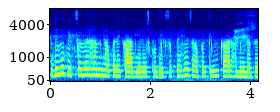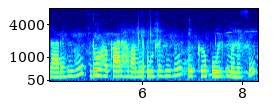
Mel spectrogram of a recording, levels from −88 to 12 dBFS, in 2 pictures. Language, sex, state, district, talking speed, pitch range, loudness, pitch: Hindi, female, Bihar, Madhepura, 260 wpm, 200-240 Hz, -25 LUFS, 210 Hz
